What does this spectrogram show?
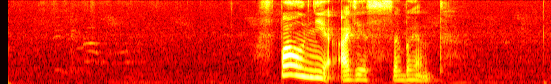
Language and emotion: Russian, positive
